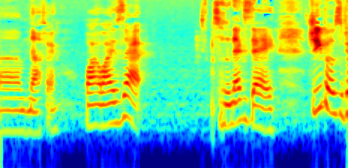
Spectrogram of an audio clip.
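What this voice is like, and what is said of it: Usual voice. Nothing is said of it.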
